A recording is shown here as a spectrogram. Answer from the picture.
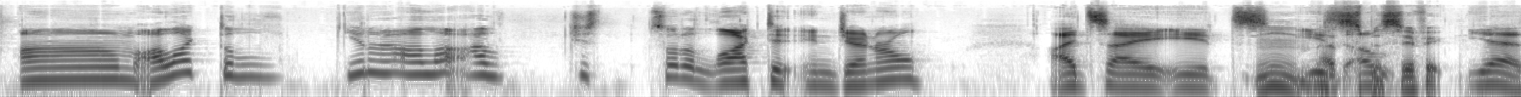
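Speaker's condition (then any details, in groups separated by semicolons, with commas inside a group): No condition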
